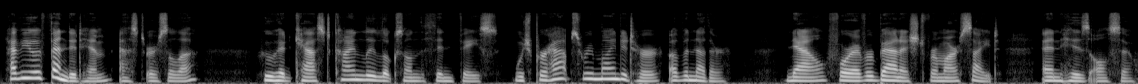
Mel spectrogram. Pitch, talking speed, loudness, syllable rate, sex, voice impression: 180 Hz, 160 wpm, -19 LUFS, 4.9 syllables/s, female, very feminine, very adult-like, slightly thin, tensed, slightly weak, slightly dark, soft, clear, fluent, slightly raspy, cute, intellectual, very refreshing, sincere, very calm, friendly, reassuring, unique, very elegant, wild, slightly sweet, lively, kind, slightly modest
